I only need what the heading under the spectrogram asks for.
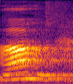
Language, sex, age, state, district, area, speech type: Odia, female, 60+, Odisha, Balangir, urban, spontaneous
